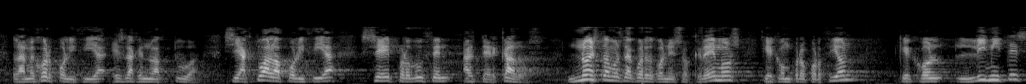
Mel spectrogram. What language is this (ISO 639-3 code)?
spa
